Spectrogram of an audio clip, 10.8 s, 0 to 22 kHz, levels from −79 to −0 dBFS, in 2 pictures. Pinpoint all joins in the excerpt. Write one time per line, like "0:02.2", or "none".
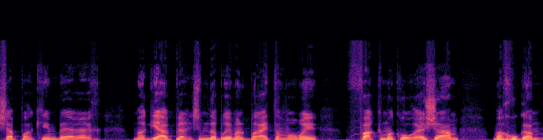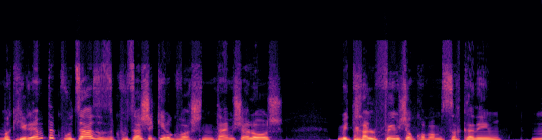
none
